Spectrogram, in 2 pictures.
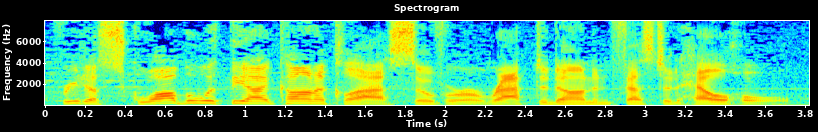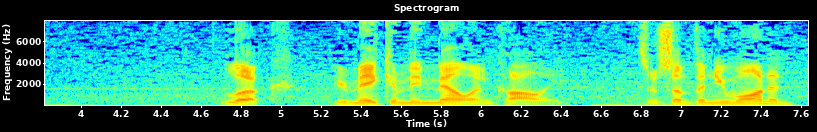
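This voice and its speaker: A man's voice: medium pitch, animated, a little fast, fairly bright tone, faint music behind, close to an everyday voice. A man voicing a melancholy, nostalgic townsman in a video game, grumbling in formal, theatrical phrases. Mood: melancholy, bitter. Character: gloomy, nostalgic townsman grumbling about his lot. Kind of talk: video game dialogue acting.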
